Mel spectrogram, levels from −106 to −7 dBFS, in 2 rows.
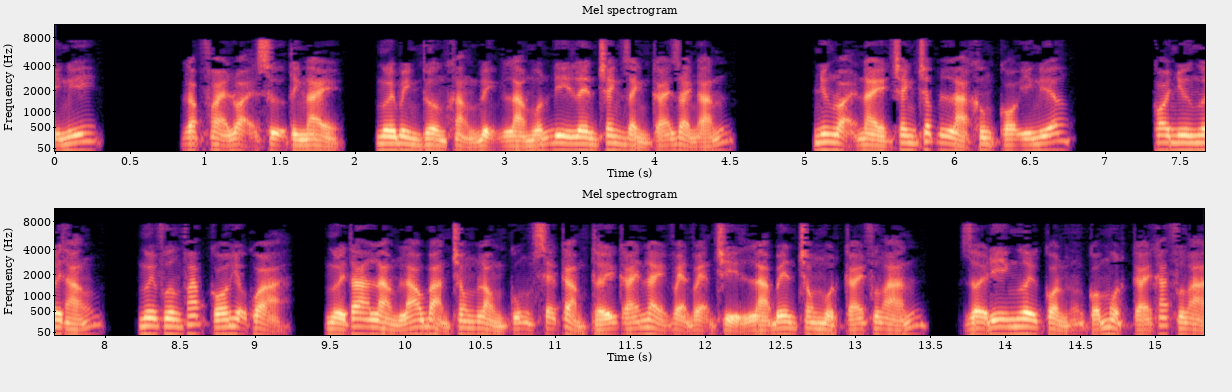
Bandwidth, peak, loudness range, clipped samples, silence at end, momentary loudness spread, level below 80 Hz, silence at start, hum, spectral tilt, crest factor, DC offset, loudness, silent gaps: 8 kHz; -2 dBFS; 2 LU; under 0.1%; 0 s; 8 LU; -50 dBFS; 0 s; none; -6.5 dB/octave; 18 dB; 0.8%; -20 LUFS; 0.34-0.81 s, 1.94-2.12 s, 4.56-5.02 s, 6.82-7.31 s, 8.03-8.20 s, 9.26-9.46 s, 13.51-13.66 s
